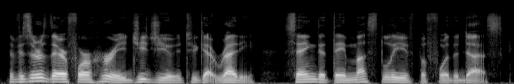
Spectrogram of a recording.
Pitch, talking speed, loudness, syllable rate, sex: 110 Hz, 185 wpm, -18 LUFS, 5.8 syllables/s, male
